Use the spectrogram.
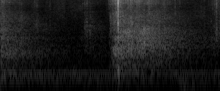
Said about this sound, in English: All right, ready? Clap with me.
